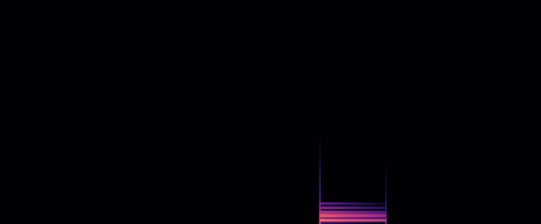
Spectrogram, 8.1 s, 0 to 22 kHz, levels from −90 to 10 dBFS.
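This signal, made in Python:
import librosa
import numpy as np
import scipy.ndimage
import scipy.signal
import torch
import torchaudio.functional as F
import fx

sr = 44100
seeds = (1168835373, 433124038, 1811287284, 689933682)

y = fx.strike_metal(sr, length_s=0.99, level_db=-14.0, body='bell', hz=408.0, decay_s=3.36, tilt_db=7.5, modes=6)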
